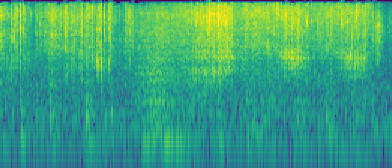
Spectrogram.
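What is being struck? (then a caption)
Soap shavings. Fingertips with long nails squeeze and crush handfuls of a pile of dry green and white soap curls and flakes from a crushed soap rose, solid brittle pieces. A steady, bright crackling crunch runs throughout, rising in bursts as the brittle pieces break apart.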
